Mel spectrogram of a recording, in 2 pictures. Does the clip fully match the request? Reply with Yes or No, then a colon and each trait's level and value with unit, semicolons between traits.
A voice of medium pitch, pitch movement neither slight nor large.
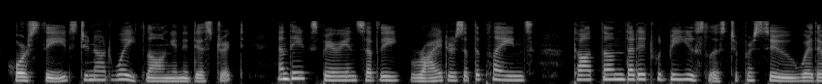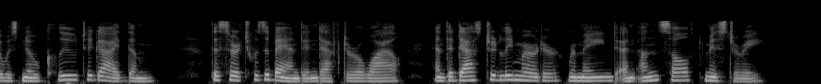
Yes: medium, 180 Hz; average, 5.0 semitones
